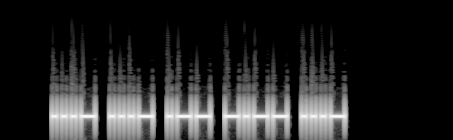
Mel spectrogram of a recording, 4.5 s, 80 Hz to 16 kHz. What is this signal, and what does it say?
Morse code, heard as a keyed tone, about 25 wpm, 700 Hz. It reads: VVWYV
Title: Code Groups - 5 Letters - 25wpm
